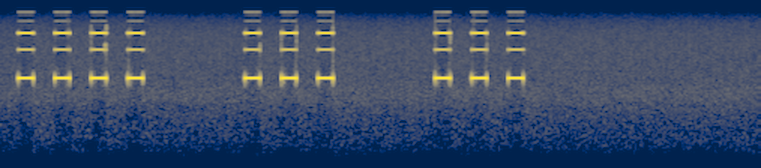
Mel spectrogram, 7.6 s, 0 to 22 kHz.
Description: Beep code, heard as a piezo beeper, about 3250 Hz. 4-3-3. In Phoenix BIOS tables: timer channel 2 failure.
